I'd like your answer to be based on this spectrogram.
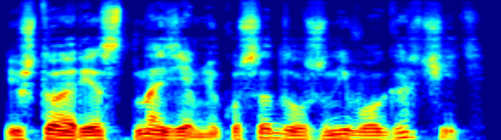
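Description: A man's voice: low voice, fast talker, a little mellow. A man voicing a stubborn teenage schoolboy who speaks hesitantly. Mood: tense.

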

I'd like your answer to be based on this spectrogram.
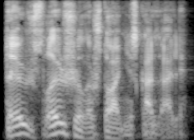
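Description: Guy playing a big gruff gamekeeper in a storybook, blustery and a bit husky. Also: deep voice, very animated, brisk, fairly bright tone, full character voice. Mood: careless. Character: huge gruff male giant gamekeeper, stubborn.

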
